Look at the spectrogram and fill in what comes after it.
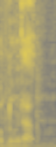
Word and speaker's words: Bloemendaal: Want jullie zitten op de muziekschool Bloemendaal, zeg ik dat goed?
